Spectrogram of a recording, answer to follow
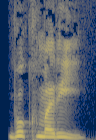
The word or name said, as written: भुखमरी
